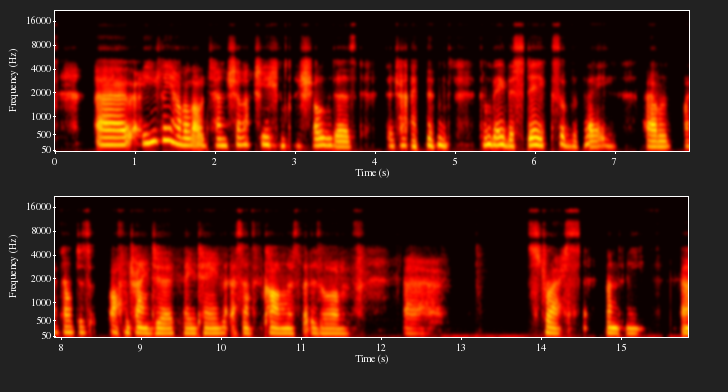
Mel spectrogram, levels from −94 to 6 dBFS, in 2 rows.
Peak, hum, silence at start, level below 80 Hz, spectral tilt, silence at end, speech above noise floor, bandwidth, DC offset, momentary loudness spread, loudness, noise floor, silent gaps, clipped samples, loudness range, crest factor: -12 dBFS; none; 0.05 s; -66 dBFS; -6 dB/octave; 0 s; 34 dB; 15.5 kHz; under 0.1%; 16 LU; -29 LUFS; -63 dBFS; none; under 0.1%; 8 LU; 18 dB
